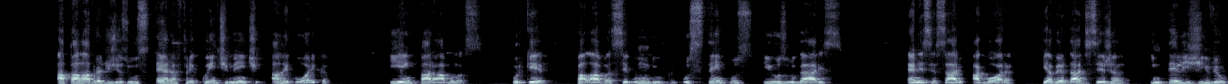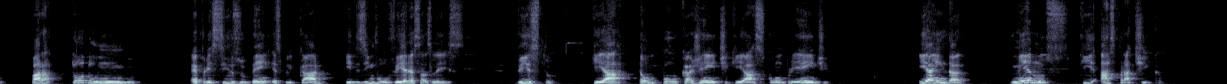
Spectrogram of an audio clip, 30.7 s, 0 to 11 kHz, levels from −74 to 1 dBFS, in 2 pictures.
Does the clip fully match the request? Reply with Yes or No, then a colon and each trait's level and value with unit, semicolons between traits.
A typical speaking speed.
No: slow, 105 wpm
